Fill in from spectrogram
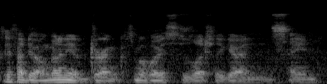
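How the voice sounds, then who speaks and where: A man streaming a game, chatting casually and rambling, his voice slightly raspy. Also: sits low, steady tone, fast talker, a little mellow, a little hiss or hum. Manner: rambling, self-interrupting, laughs often. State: voice going raspy. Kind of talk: casual gaming chat. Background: background music.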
